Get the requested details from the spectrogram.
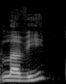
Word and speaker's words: Luvvie: Yep, and I am at Lovey, L-U-V-V-I-E, because people constantly spell my name wrong.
